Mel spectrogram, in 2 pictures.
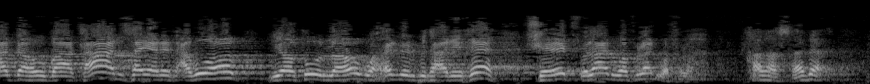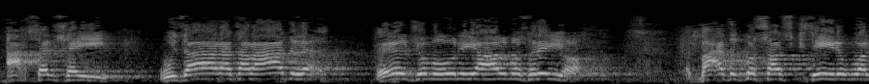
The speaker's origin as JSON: {"language": "Arabic", "country": "Yemen", "said": "إلا أنه عندنا في اليمن يقعدوه مقعد أبوه"}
